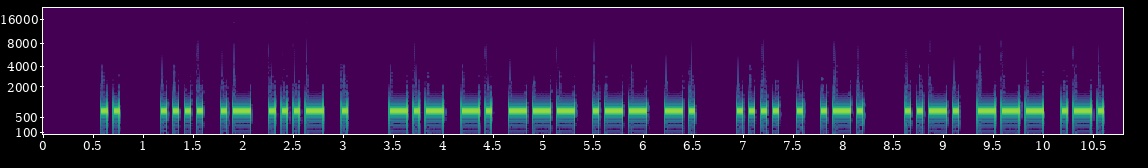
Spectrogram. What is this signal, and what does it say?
Morse code, heard as a keyed tone, about 20 wpm, 700 Hz. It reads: I HAVE KNOWN HER FOR
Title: Sentences with 5-Word Phrases - Spoken Beginning - 20wpm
